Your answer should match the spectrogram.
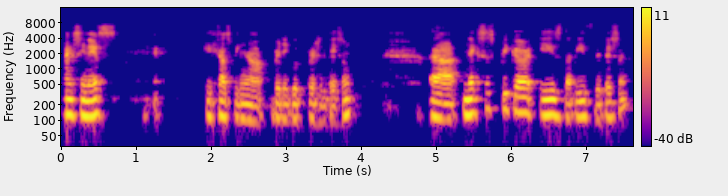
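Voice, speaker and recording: A man's voice: medium pitch, a little slow, long pauses. A man moderating an online conference session, briefly and courteously introducing the next speaker. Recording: dull lo-fi audio.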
